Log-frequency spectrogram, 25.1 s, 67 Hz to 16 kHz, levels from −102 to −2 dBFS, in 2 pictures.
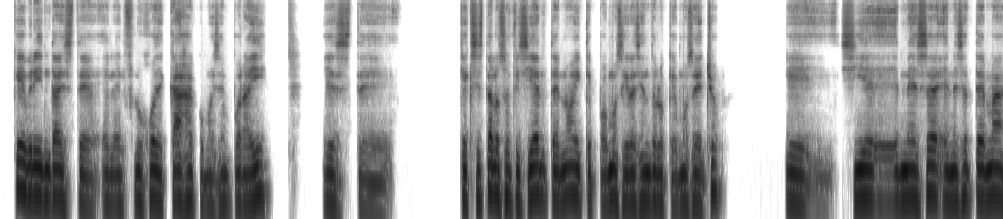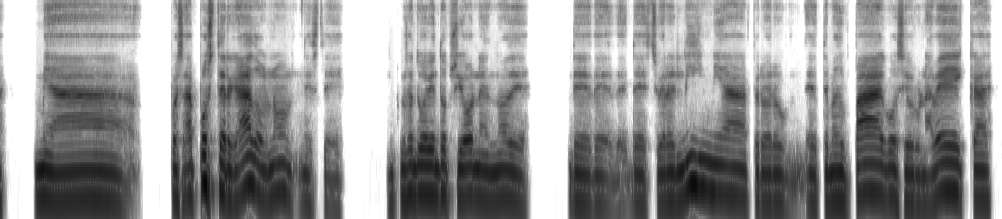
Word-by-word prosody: que 145 -2 +2
brinda, 120 -2 +3
este, 100 -2 -5
el 105 -1 -3
"el 100 -1 -5
flujo 110 0 -1
de 105 -3 0
caja", 110 -1 0
como 95 -1 -7
dicen 95 +2 -5
por 105 +1 -4
ahí, 120 +4 0 0.7
este, 90 -4 -6 0.8
que 115 - 0
exista 115 +4 0
lo 125 - +2
suficiente, 115 0 0
¿no? 120 +3 +1
Y 115 - 0
que 105 -1 -6
podamos 110 +2 0
seguir 105 0 0
haciendo 105 +1 0
lo 105 - -2
que 95 - -9
hemos 100 0 -2
hecho, 105 +7 -3 0.8
eh, 105 -6 -2 0.4
sí, 115 +1 +2
en 105 0 0
ese 115 +1 +2
en 110 0 +3
ese 115 +2 -1
tema 120 0 +1 0.3
me 115 0 +3
ha, 110 - +1 0.4
pues, 115 -3 -1
ha 120 0 -1
postergado, 140 -3 +4
¿no? 125 0 -1
Este, 90 -3 -10 0.5
incluso 115 +5 -2
anduve 130 +1 +3
viendo 130 0 +3
opciones, 120 -2 +1
¿no? 115 +2 +1
De 100 -6 -3 0.5
de 105 -2 -2
de 100 -3 -7
de 90 +3 -13
de 100 +1 -4
estudiar 105 +3 -4
en 110 +1 +2
línea, 135 -6 +3
pero 105 -1 -3
era 105 0 -1
un, 90 -4 -9
eh, 105 -1 -3
tema 110 +1 0
de 110 - +3
un 100 - -5
pago, 130 -1 +4
si 105 - -3
hubiera 105 -1 -1
una 95 0 -4
beca, 120 -3 0
110 Hz, 160 wpm, -20 LUFS, 105-120 Hz, 0.8 s, postergado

